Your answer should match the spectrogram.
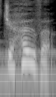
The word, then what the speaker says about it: Jehovah: You can pronounce it as Jehovah or Yahweh among a few other variations.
